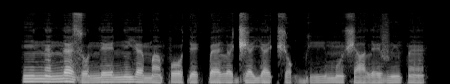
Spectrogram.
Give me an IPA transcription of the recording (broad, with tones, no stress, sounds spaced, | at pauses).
ĩ˦ n ɛ̃˦ n ɛ˦˨ z o˨ n eː˧ n ĩ˦ j ɛ˧ m ã˨ p o˦˨ ɗ e˧ k͡p ɛ˧ l ə˧ d͡ʒ ɛ˧ j ɛ˧ t͡ʃ ɔ˨ ɡ͡b iː˨˦ m ũ˧ ʃ a˨ l e˧ v ĩ˦ p ɛ̃˧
